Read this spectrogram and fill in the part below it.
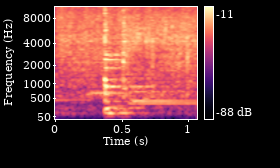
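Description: Stir-fry vegetables with spring onions sizzle steadily in a hot pan, with a brief clatter and a surge of frying as the mix is stirred, close and moderately loud with no talking.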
